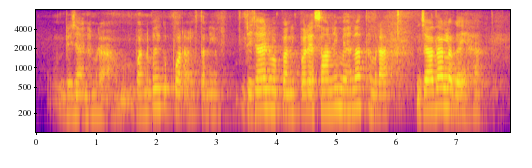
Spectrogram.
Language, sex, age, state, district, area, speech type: Maithili, female, 30-45, Bihar, Samastipur, urban, spontaneous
